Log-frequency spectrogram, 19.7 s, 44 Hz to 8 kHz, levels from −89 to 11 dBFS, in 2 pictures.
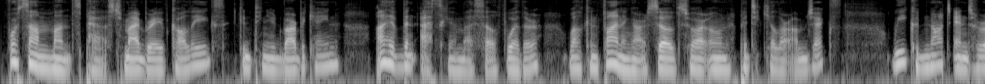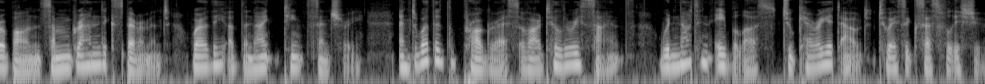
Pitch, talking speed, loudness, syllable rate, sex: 120 Hz, 165 wpm, -22 LUFS, 5.6 syllables/s, male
